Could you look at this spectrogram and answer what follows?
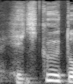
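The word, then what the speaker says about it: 碧空: それは壁空と読みます。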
